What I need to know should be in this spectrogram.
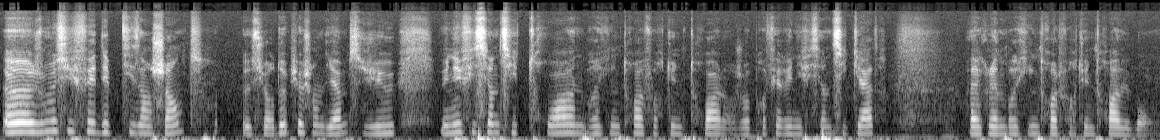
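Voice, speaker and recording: A woman's voice: mid-range voice, steady tone, normal speed, a little hiss or hum. Chatty woman narrating her gameplay. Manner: chatty and rambling, with frequent fillers and self-corrections. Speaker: let's play host. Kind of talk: casual gameplay commentary.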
